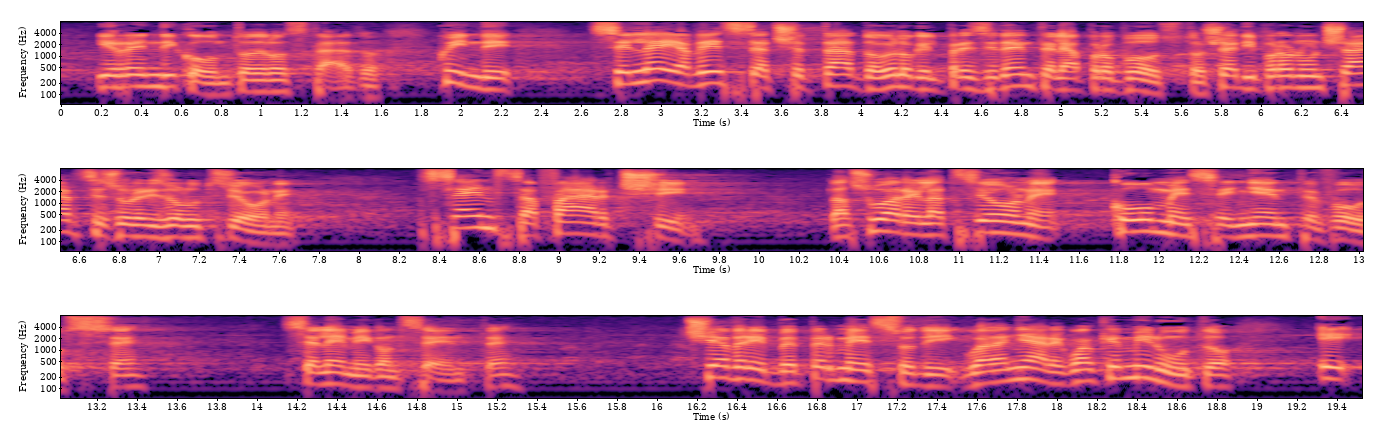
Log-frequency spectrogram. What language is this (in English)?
Italian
